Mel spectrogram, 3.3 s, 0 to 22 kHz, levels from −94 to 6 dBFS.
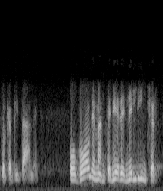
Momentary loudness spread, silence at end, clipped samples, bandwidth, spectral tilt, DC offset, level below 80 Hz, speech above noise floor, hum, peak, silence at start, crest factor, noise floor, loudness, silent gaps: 9 LU; 0.15 s; under 0.1%; 3.8 kHz; -8.5 dB/octave; under 0.1%; -68 dBFS; 40 dB; none; -6 dBFS; 0.05 s; 16 dB; -60 dBFS; -20 LUFS; none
